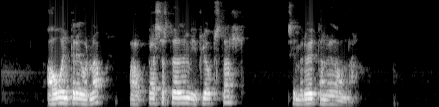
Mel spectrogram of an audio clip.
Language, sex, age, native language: Icelandic, male, 50-59, Icelandic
